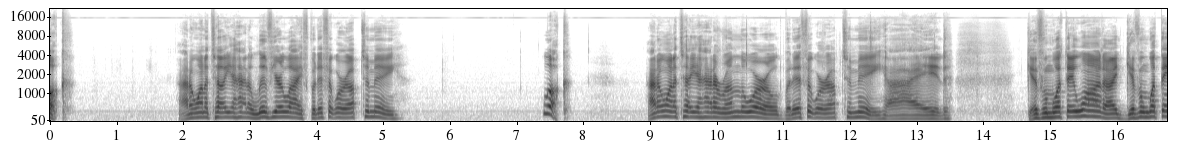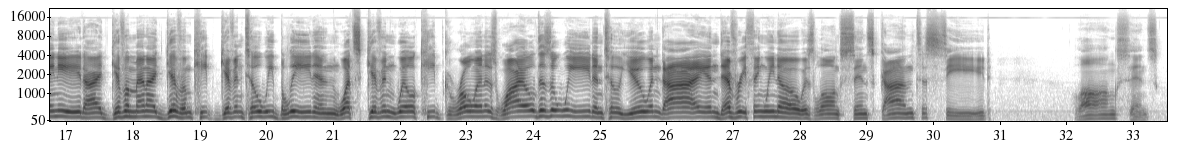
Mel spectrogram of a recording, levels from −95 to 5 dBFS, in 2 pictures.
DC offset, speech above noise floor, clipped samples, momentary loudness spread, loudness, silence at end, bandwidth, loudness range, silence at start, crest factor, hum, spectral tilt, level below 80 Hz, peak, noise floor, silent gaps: under 0.1%; 43 dB; under 0.1%; 12 LU; -24 LUFS; 0.15 s; 20 kHz; 10 LU; 0 s; 22 dB; none; -3.5 dB/octave; -76 dBFS; -4 dBFS; -67 dBFS; none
